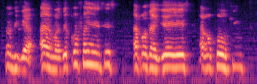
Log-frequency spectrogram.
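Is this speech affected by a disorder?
Yes: cerebral palsy; near death as newborn.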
